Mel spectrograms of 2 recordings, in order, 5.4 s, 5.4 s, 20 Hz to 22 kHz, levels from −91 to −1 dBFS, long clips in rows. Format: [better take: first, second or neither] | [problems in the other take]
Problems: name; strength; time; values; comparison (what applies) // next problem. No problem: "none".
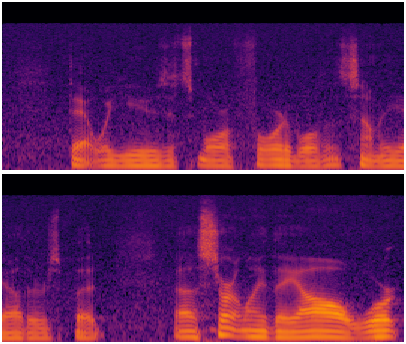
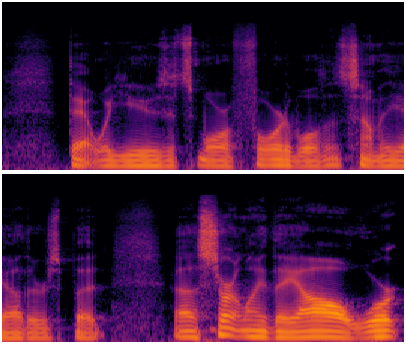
second | hiss; faint; throughout; 25 dB below the speech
